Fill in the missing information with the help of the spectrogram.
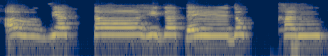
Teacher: dukkha should be said with a speed breaker. Like there is a visarga after du, dukkhan. Sukha is said normally, dukkha always with a little speed breaker.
